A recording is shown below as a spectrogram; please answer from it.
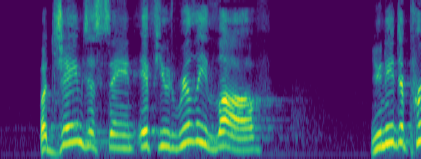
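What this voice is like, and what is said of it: Usual voice. Nothing is said of it.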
